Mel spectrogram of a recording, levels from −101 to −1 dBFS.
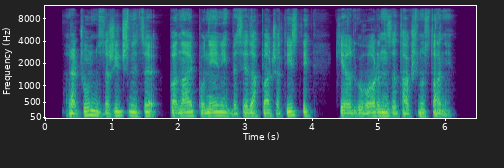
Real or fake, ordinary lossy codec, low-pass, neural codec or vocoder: fake; none; 10.8 kHz; vocoder, 44.1 kHz, 128 mel bands every 512 samples, BigVGAN v2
